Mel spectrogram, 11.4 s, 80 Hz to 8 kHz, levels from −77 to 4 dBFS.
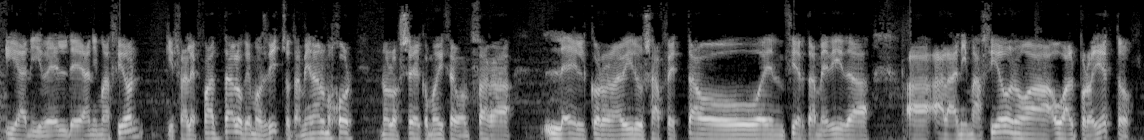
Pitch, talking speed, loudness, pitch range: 100 Hz, 200 wpm, -17 LUFS, 95-110 Hz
